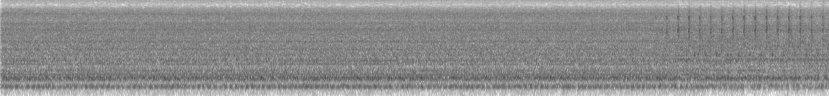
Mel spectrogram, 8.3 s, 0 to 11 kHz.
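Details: 2021 Volkswagen Atlas, 2.0 TSI EA888, 7,500 km, fresh VW 0W-30 oil, cold start: light, fast ticking over a busy idle that starts as the revs drop and sharpens at the end; source not pinned down.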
